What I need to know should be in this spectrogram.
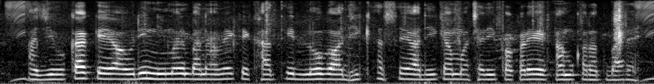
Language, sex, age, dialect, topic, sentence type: Bhojpuri, male, 18-24, Northern, agriculture, statement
